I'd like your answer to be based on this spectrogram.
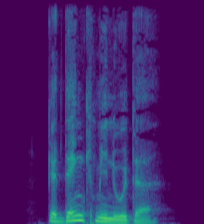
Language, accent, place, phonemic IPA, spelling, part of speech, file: German, Germany, Berlin, /ɡəˈdɛŋkmiˌnuːtə/, Gedenkminute, noun, De-Gedenkminute.ogg
- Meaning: moment of silence, moment of thought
